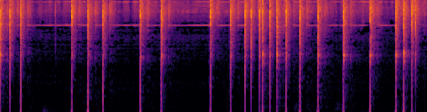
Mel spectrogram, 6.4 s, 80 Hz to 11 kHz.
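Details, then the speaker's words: Homemade high-voltage bifilar transformer passing a 110V 60Hz high-current pulse through a spark gap, voltage raised: irregular snaps several times a second over a faint hum as the arc fires unevenly and surges; cause unknown. "Yeah, see it's starting to make that weird noise again. Oh yeah, see you can hear it kick. Like it's putting a lot of power through that arc every once in a while."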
